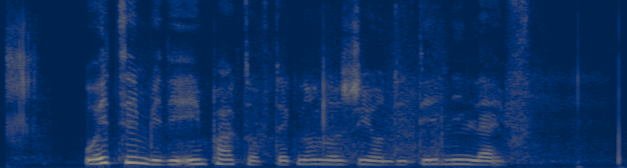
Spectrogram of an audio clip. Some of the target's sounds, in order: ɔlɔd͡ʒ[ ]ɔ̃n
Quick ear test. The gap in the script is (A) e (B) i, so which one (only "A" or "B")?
B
